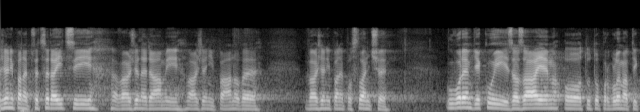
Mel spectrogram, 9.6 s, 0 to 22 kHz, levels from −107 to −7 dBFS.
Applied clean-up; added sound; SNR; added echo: none; none; none; none.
